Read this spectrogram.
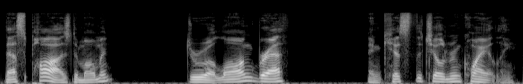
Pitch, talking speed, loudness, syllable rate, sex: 120 Hz, 150 wpm, -17 LUFS, 4.9 syllables/s, male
